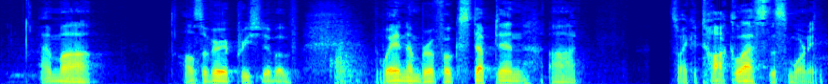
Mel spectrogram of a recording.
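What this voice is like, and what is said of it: Hoarse, strained voice. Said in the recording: “You can tell by my voice, this is not a normal week for me ... I will do my best to be understandable. I have laryngitis”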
